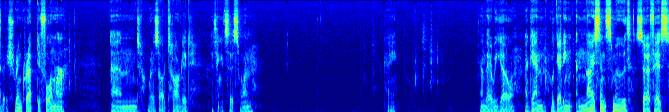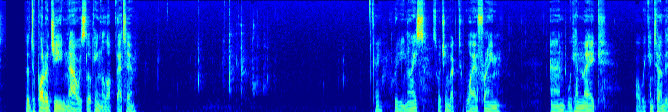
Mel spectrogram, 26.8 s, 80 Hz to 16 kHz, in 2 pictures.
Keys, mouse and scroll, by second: 4.3 click, 7.4 alt+right click, 7.8 alt+click, 8.6 ctrl+r, 9.9 alt+click, 11.2 ctrl+r, 13.2 alt+right click, 13.8 alt+click, 15.3 alt+middle click, 15.9 alt+click, 17.6-18.5 typing, 18.4-18.8 scroll down 3, 19.0 alt+click, 21.2-22.0 typing, 23.4 click, 24.0 click, 25.0 right click.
